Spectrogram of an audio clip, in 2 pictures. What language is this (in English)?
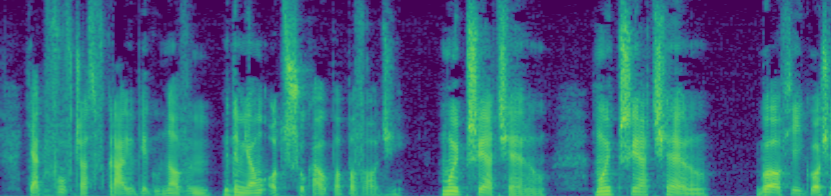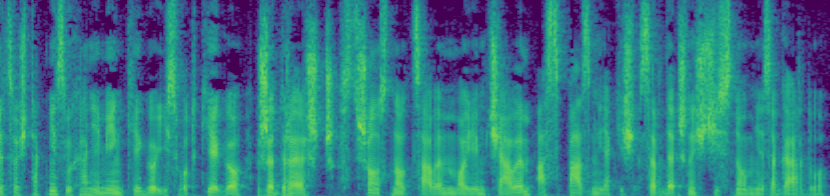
Polish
